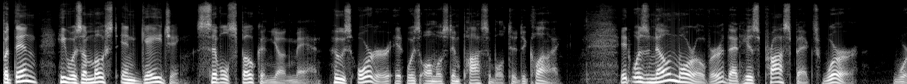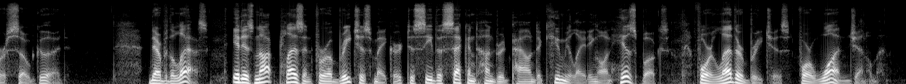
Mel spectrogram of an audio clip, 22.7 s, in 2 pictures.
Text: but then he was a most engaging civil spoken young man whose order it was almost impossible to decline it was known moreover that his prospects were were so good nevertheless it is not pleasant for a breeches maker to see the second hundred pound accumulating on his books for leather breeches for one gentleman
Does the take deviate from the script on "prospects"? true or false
false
